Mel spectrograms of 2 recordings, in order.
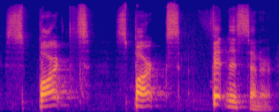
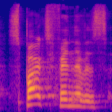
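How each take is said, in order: First: SPARKS said alone, drawn out, then Fitness Center; slow, stressed reading. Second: Sparks Fitness garbled in a hurry; rushed, tongue-tangled. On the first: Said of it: "천천히 읽으세요". (Sparks에 강세 주고 천천히 또박또박) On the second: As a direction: rush it until Fitness trips up. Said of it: "빨리 읽으려고 하다가". (Sparks Fitness를 빨리 읽다 꼬인 발음) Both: Shown as a demonstration.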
